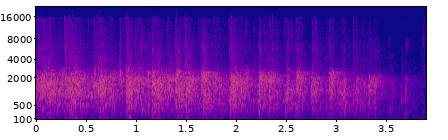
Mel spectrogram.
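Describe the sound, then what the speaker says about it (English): Audience applause for cricketer Sophie Ecclestone at a talk event, a moderately sized crowd clapping warmly and steadily before tapering off toward the end. "So big round of applause for Sophie"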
